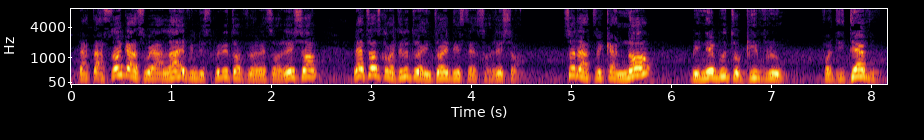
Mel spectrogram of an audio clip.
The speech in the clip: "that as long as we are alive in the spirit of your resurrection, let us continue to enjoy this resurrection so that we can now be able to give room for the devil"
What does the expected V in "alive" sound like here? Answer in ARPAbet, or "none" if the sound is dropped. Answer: V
